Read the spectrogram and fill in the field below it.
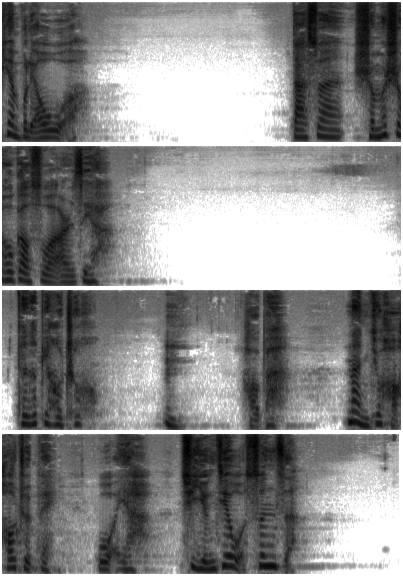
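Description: A woman speaks in a tearful, emotional voice close by.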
